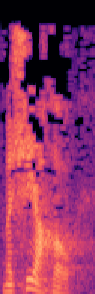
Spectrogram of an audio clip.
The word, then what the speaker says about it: Mashiach: Now, incidentally, the Hebrew word here in verse 2 that's used for the Lord's anointed, that word there is pronounced in Hebrew as Mashiacho, Mashiach. It's where we get the word Messiah. You might even be able to hear it in there, Mashiach, Messiah in English.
